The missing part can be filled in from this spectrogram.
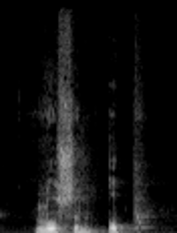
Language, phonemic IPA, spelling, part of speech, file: Dutch, /ˈlɔsə(n) ˈɔp/, lossen op, verb, Nl-lossen op.ogg
- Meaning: inflection of oplossen: 1. plural present indicative 2. plural present subjunctive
